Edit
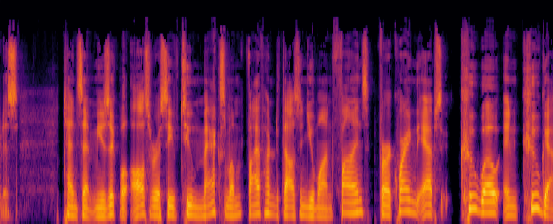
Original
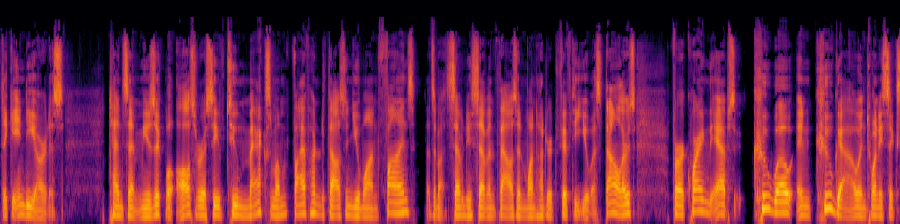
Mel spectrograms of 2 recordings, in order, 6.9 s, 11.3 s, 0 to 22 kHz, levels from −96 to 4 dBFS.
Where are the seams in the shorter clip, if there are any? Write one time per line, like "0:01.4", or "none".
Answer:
0:04.7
